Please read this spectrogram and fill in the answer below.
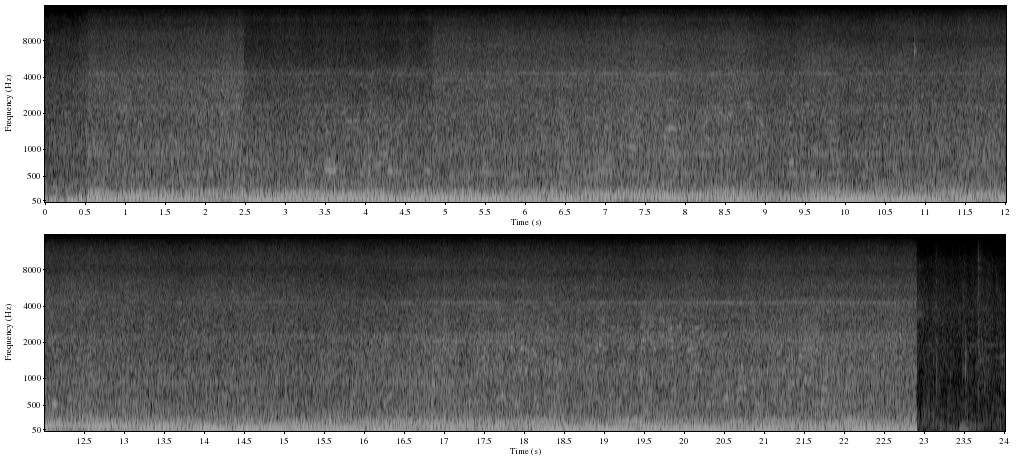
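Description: Tender boat's engine running steadily under way with a low, even drone. It cuts off abruptly near the end.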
